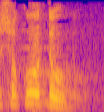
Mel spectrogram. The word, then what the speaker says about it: sukutu: Bacanya itu sukutu.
